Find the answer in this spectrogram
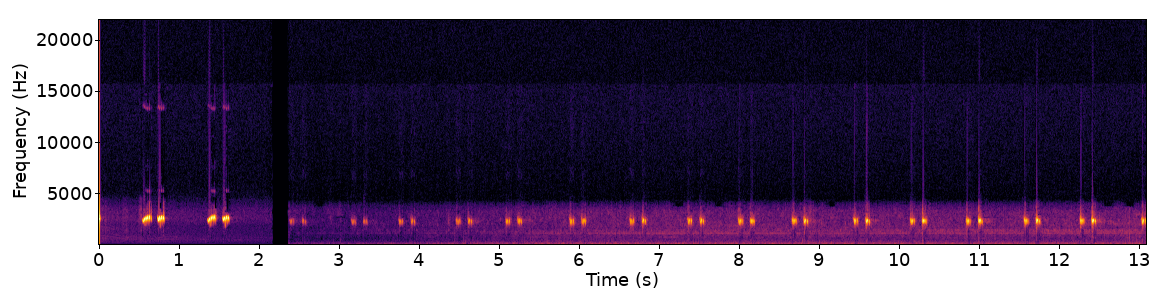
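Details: A female common quail gives its "krik" call: sharp, high, doubled notes, a paired 'pip-pip' repeated about once a second, over a steady low rumble.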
